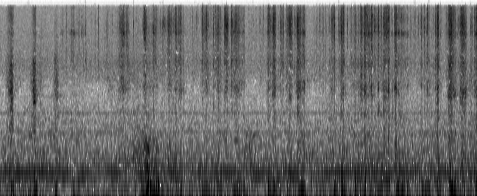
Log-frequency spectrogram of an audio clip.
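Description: Fingernails scratch and flick along the tips of a small beard brush's stiff fibre bristles while the orange wooden-backed brush is held in both hands. A quiet, steady run of dry, crackly scratching and bright tearing, crinkling flicks continues throughout, over a faint low hum.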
